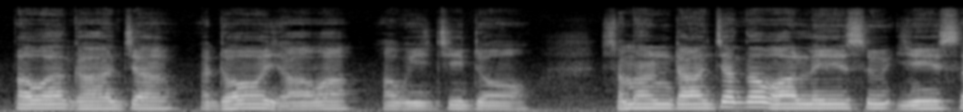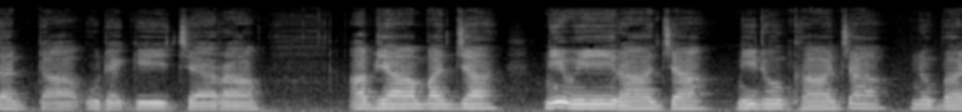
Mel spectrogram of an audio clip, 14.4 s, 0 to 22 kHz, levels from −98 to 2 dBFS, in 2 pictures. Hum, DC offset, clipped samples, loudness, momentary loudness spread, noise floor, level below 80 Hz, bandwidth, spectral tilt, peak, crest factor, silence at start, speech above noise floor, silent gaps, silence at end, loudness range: none; under 0.1%; under 0.1%; -24 LUFS; 12 LU; -54 dBFS; -54 dBFS; 15.5 kHz; -7 dB/octave; -6 dBFS; 18 dB; 0.1 s; 30 dB; none; 0 s; 6 LU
